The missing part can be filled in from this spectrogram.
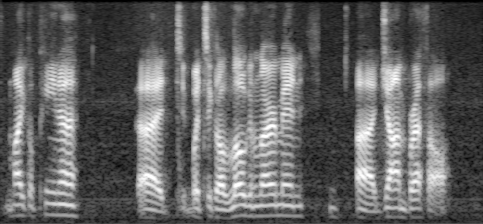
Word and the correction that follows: Bernthal: the Punisher. I apologize if I said his name wrong. Bernthal. It's about what's that? – Bernthal. – Yeah, Bernthal. Sorry.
